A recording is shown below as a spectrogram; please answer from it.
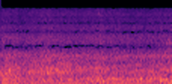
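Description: Steady city street noise: a continuous low rumble of idling vehicle engines under an even wash of traffic and crowd noise.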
